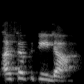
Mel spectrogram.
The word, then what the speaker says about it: asafoetida: Anyone else who knows the meaning of this asafatida? The pronunciation is asafatida. Asafatida. I think hing. Yes, absolutely right. It is hing, asafatida. The pronunciation is a bit difficult, so we need to learn it up.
